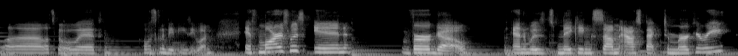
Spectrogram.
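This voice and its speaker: A woman's voice: on the high side, a bit bright. A woman guest explaining astrology in casual podcast chat, acting out little voices and swearing casually.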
